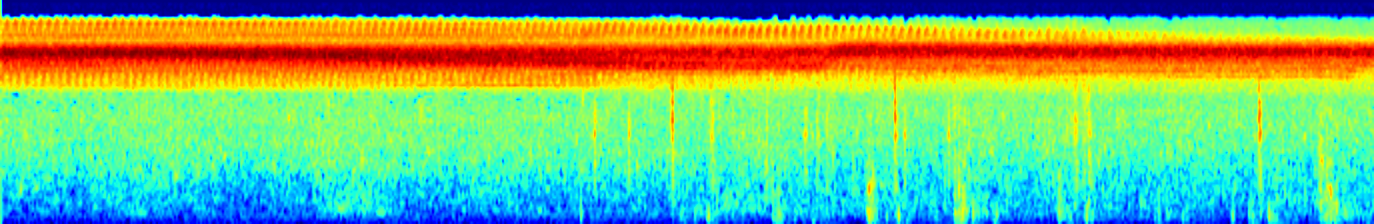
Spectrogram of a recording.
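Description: Cicadas droning, a steady high-pitched shrill, with a few light footsteps in the second half.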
